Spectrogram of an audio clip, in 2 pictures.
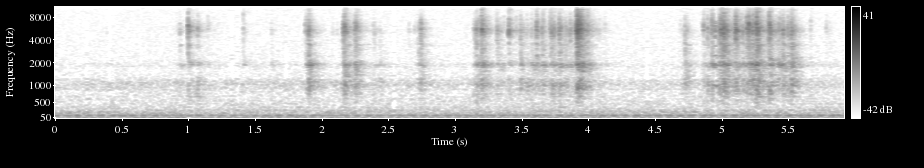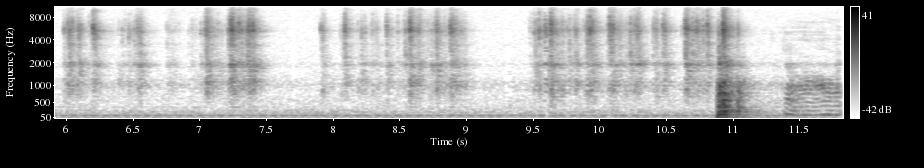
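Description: A puzzle cube clicks and clatters as it is turned rapidly.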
